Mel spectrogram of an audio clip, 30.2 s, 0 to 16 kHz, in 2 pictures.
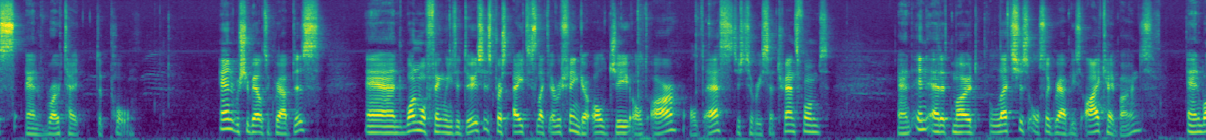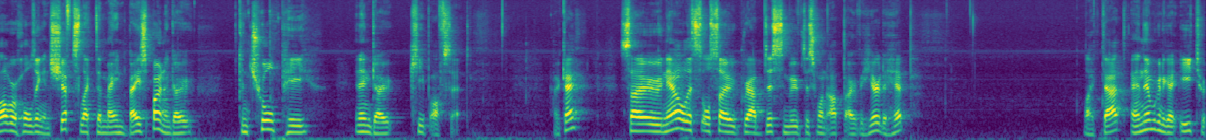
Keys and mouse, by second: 0.4 r, 2.7 click, 2.8-10.4 middle drag, 2.9 g, 6.4 a, 7.7 alt+g, 7.8 alt+r, 8.5 alt+s, 10.4-13.3 drag, 12.2 alt+a, 13.3 shift+middle click, 14.0 shift+click, 14.1-15.9 shift+middle drag, 15.9 shift+click, 16.0-30.1 shift+middle drag, 18.5 ctrl+p, 24.6 g, 29.6 e.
